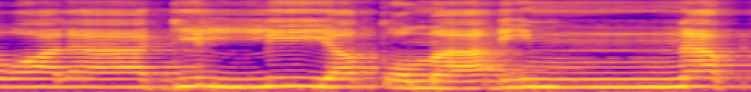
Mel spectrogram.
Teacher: کاف کو ہم نے لام مشدد کے ساتھ ملانا ہے، نون ساکن کو ہم چھوڑ دیں گے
